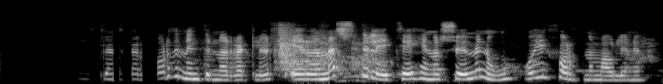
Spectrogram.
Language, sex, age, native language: Icelandic, female, 30-39, Icelandic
